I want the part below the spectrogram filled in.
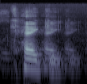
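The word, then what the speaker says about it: khaki: سے خاکی، رنگ سے، انگریزی میں خاکی کا تلفظ کھیکی۔ اور نمبر 5، غیر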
